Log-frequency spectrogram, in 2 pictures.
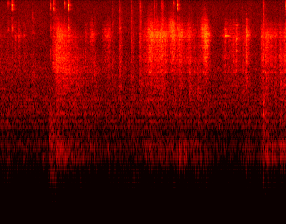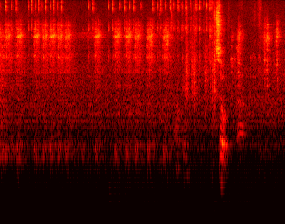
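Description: Gunshots from a video game pop and crack.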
